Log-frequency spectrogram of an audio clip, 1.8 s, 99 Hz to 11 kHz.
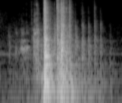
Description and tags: A closet door, opening or closing. Recorded with Edirol R-1 & Sennheiser ME66.
close, closed, opened, opening, closet, closing, opens, closes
